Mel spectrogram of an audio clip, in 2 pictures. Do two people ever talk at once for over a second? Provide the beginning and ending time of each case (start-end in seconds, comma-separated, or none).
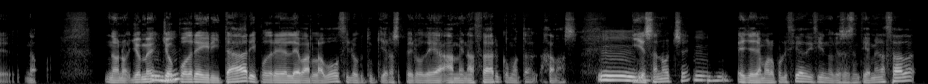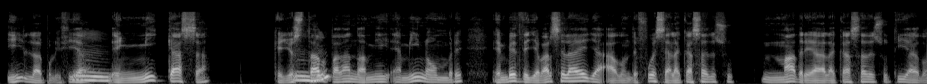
none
